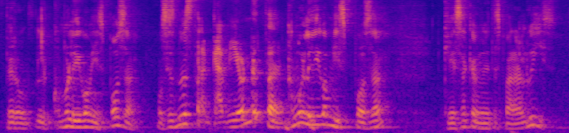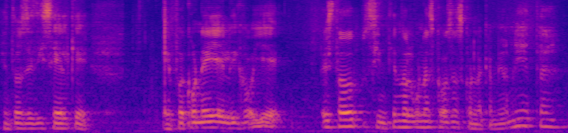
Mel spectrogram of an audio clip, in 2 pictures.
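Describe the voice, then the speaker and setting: A middle-aged man who is a pastor talks as a podcast guest about a personal experience, animatedly acting out the words of family and friends. His voice is mid-range and his pace quick.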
